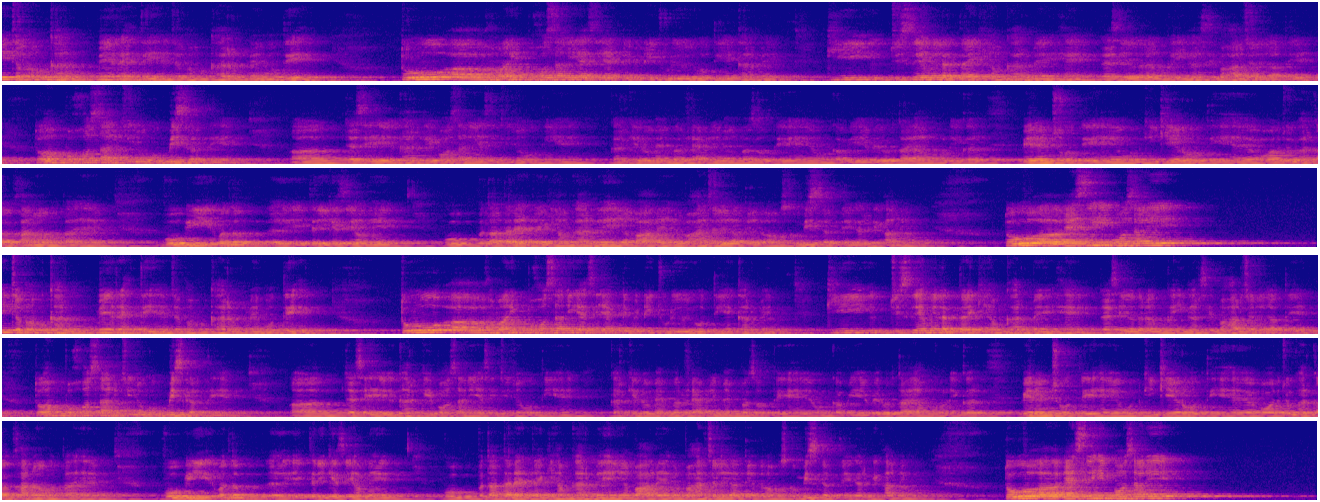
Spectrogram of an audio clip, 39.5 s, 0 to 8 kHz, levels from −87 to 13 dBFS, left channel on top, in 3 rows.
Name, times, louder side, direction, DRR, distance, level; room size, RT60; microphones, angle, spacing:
voice 1, 0.0-3.1 4.0-7.8 8.3-13.1 13.5-15.5 16.0-18.9 19.2-23.0 23.4-30.2 30.7-35.4 35.7-35.9 36.4-38.0, left 1 dB, 45° right, 0 dB, 3.6 m, -24 dB
21.0 x 8.0 x 5.5 m, 2.1 s
head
